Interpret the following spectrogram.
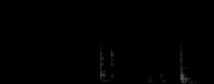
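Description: Faint rustling and sliding of watercolour paper, a pad of sheets being shifted about by hand on a desk, with a few short separate rustles in the second half.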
